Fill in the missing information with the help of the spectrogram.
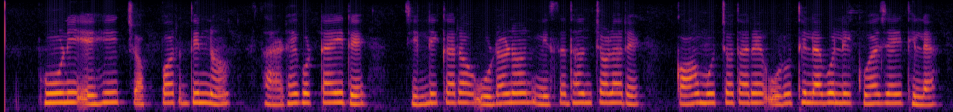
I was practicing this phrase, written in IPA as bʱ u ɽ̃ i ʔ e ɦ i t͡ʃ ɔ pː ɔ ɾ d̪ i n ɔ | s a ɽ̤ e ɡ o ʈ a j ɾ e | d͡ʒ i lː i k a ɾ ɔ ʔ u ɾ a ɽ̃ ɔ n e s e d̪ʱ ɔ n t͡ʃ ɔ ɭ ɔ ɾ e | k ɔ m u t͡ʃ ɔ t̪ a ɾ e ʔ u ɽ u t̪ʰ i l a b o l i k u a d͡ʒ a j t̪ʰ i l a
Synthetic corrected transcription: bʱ u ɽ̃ i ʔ e ɦ i t͡ʃ ɔ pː ɔ ɾ d̪ i n ɔ | s a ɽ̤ e ɡ o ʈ a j ɾ e | d͡ʒ i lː i k a ɾ ɔ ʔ u ɽ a ɽ̃ ɔ n i s e d̪ʱ ɔ n t͡ʃ ɔ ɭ ɔ ɾ e | k ɔ m u t͡ʃ ɔ t̪ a ɾ e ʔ u ɽ u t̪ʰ i l a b o l i k u a d͡ʒ a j t̪ʰ i l a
